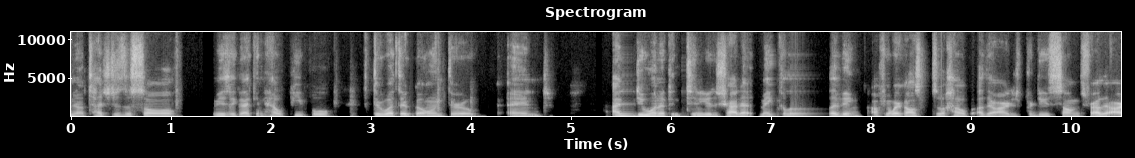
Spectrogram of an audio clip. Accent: Illinois, United States; I am from the Illinois area.

